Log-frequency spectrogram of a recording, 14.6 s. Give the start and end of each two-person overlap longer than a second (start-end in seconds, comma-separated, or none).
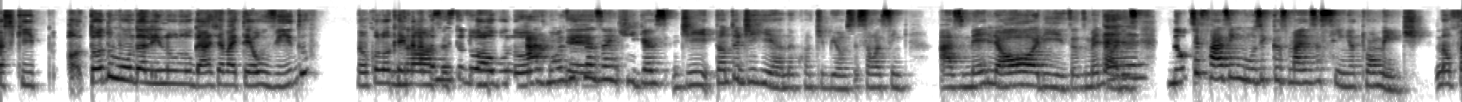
3.9-6.0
